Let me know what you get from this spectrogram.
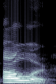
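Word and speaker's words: hour: ওকে, তাহলে এখানে দেখা আওয়ার এইচ দিয়ে স্টার্ট হচ্ছে, কিন্তু উচ্চারণটা আমরা করছি আওয়ার, তাহলে এখানে হবে কি?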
